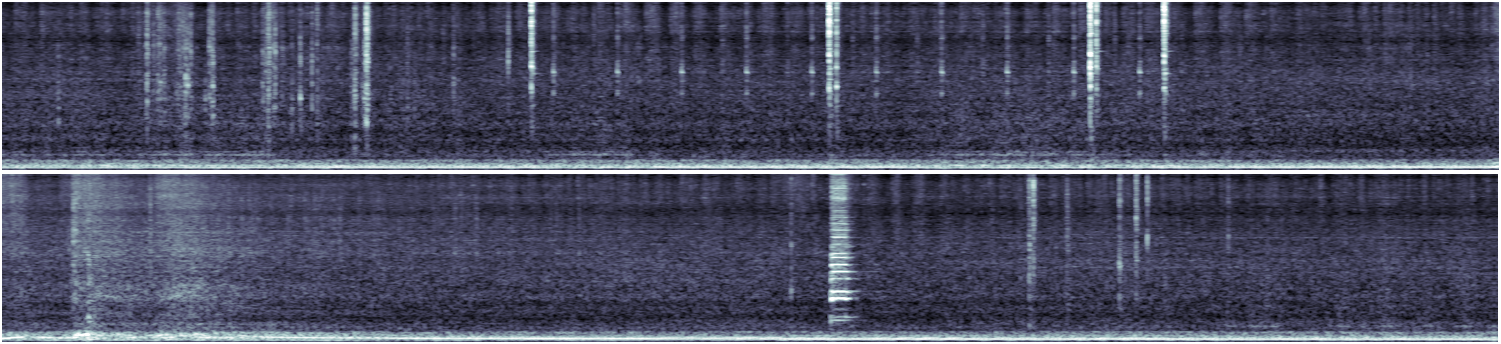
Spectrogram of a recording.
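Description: Classic car engine idling with a steady deep rumble, heard from inside the cabin, with one brief blip of the throttle about halfway through. A short horn-like toot sounds about three-quarters of the way in.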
